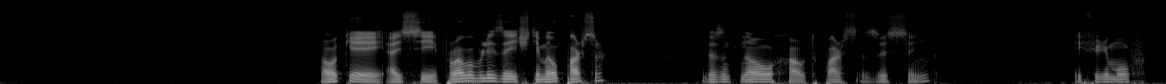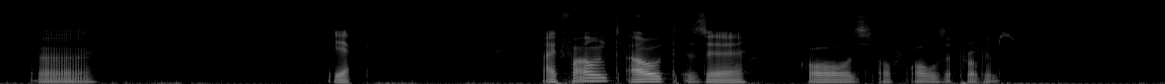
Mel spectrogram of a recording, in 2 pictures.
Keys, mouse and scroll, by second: 13.1 super+o, 14.2 ctrl+k.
